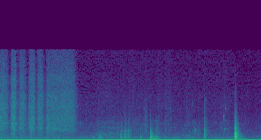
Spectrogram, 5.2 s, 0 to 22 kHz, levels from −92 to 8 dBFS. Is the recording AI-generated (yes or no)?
no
